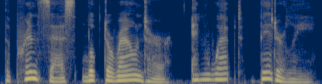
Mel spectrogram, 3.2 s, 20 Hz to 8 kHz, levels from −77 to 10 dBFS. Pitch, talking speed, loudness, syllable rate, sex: 150 Hz, 150 wpm, -18 LUFS, 4.7 syllables/s, female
